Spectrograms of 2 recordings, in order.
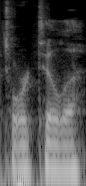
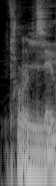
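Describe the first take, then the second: First: The word is said with a Canadian-style pronunciation. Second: The word is said with an ordinary pronunciation. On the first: The speaker calls it right. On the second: The speaker calls it wrong.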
